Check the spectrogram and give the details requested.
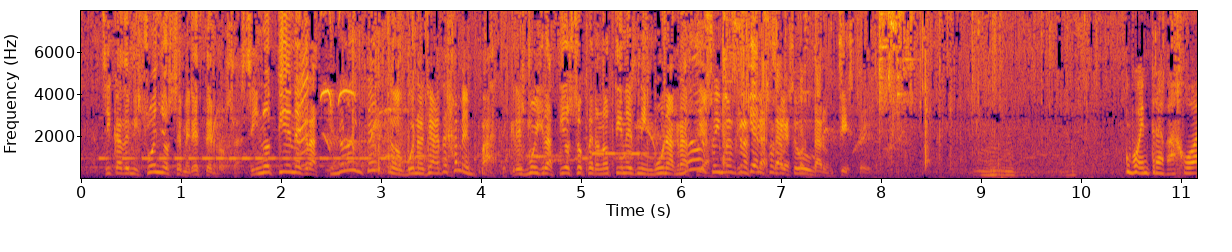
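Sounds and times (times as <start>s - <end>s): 
hiss: 0.0s - 11.1s
speech: 0.2s - 8.2s, 9.0s - 9.5s, 10.5s - 11.1s
queen bee buzzing: 8.8s - 10.3s.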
